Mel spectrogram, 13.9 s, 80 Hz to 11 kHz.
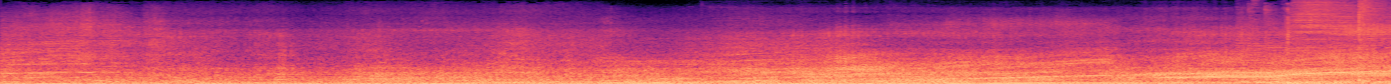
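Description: Chevrolet Camaro SS V8 running at low speed, then rising in pitch as it accelerates near the end, with wind noise coming in.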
